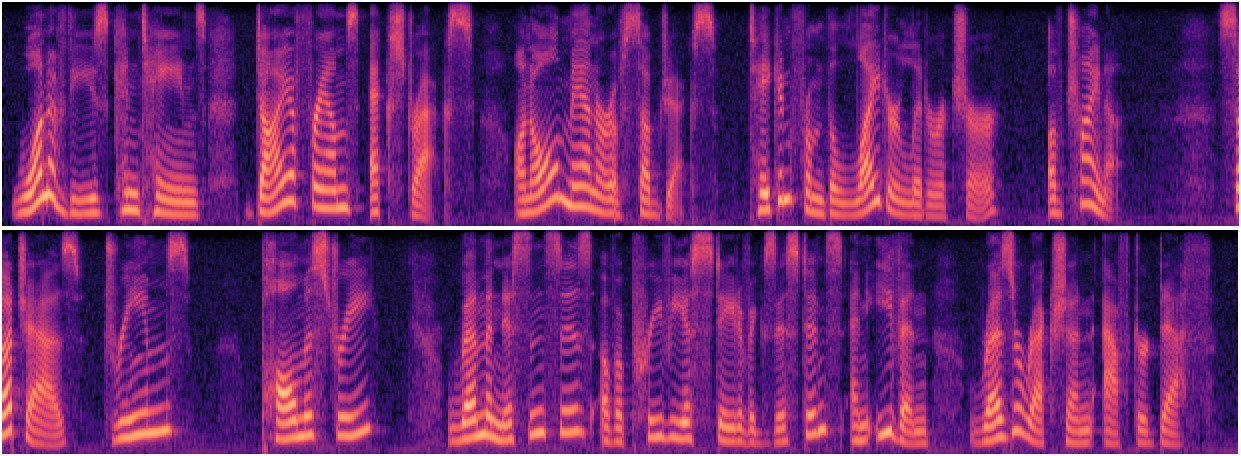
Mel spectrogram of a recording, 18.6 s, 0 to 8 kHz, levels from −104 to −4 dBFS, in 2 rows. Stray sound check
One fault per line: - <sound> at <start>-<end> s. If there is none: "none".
none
